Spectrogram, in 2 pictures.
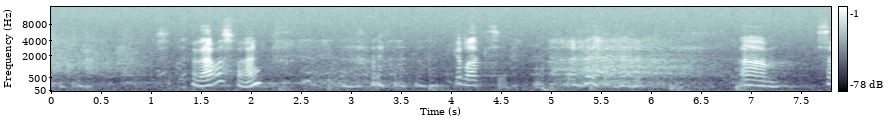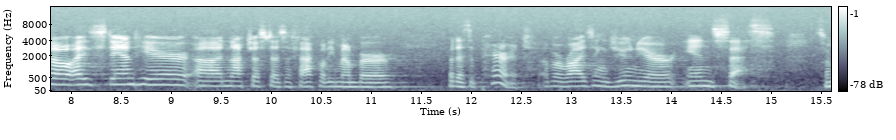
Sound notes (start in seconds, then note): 2.3 audience laughs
